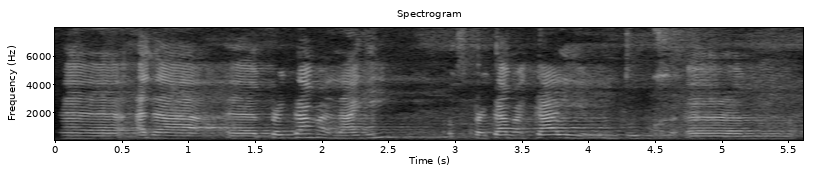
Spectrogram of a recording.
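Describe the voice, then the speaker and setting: A woman from the Netherlands with a Dutch accent, a foreigner speaking hesitant, halting Indonesian as she gives a public speech. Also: medium pitch, fairly even intonation. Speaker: guest speaker from an embassy. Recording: echoey hall from far off, noisy.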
